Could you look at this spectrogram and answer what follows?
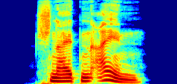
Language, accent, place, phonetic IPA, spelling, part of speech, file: German, Germany, Berlin, [ˌʃnaɪ̯tn̩ ˈaɪ̯n], schneiten ein, verb, De-schneiten ein.ogg
- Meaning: inflection of einschneien: 1. first/third-person plural preterite 2. first/third-person plural subjunctive II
